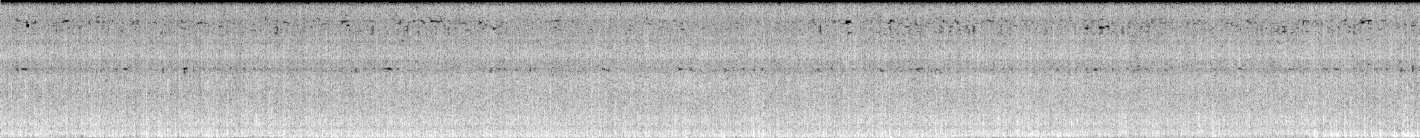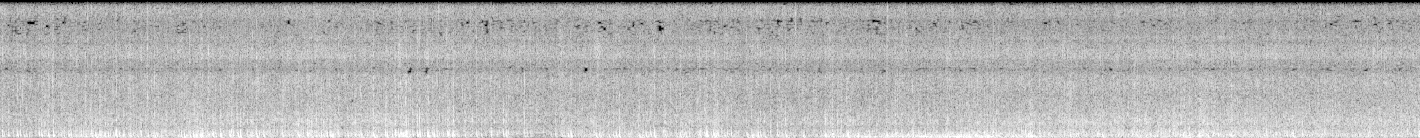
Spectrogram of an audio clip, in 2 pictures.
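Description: Heavy rain pouring onto a wet paved alley: a dense, steady hiss of rain that swells a little louder and fuller through the middle stretch.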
